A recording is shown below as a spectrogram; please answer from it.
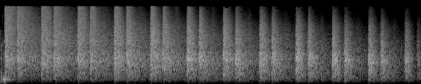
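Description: VPS Avenger synth effects preset playing a loop of rapid, uneven noise hits, hissy and high with almost no bass.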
